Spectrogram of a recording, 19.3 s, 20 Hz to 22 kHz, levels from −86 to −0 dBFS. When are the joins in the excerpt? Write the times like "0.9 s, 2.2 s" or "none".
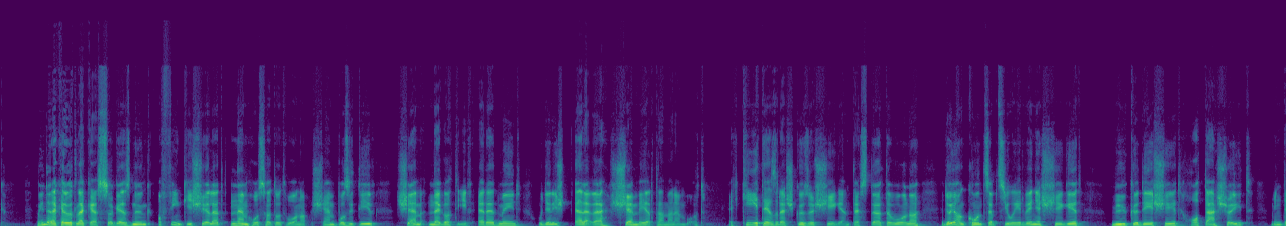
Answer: none

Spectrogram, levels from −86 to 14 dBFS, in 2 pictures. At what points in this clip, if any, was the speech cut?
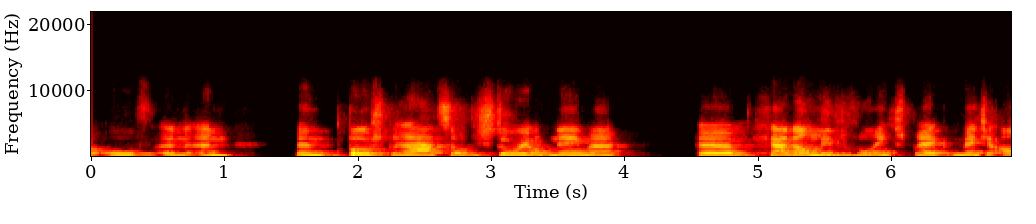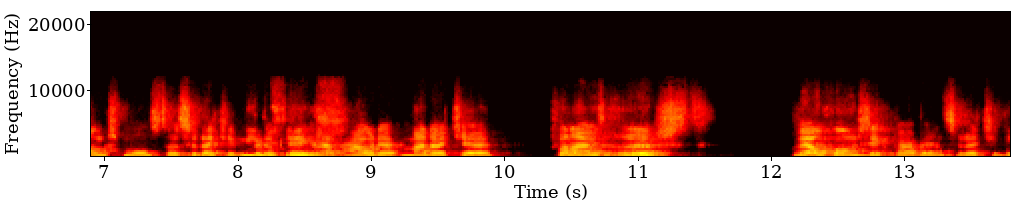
none

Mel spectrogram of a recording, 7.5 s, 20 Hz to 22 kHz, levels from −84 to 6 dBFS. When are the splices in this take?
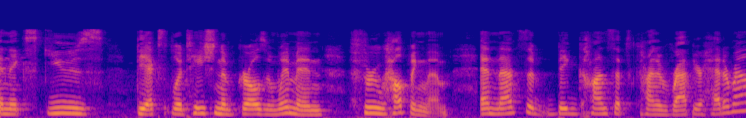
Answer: none

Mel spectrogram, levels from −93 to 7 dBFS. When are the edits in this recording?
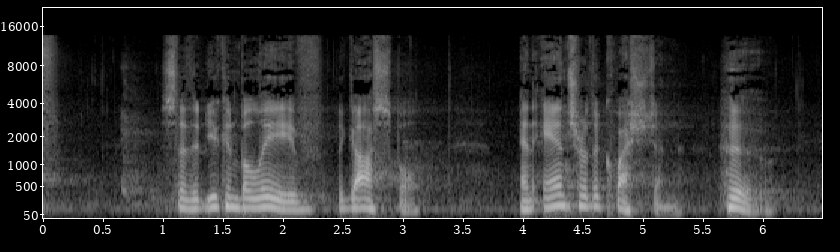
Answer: none

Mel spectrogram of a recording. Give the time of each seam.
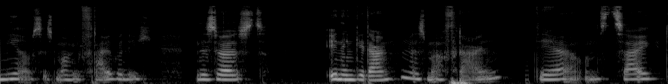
1.8 s, 5.3 s

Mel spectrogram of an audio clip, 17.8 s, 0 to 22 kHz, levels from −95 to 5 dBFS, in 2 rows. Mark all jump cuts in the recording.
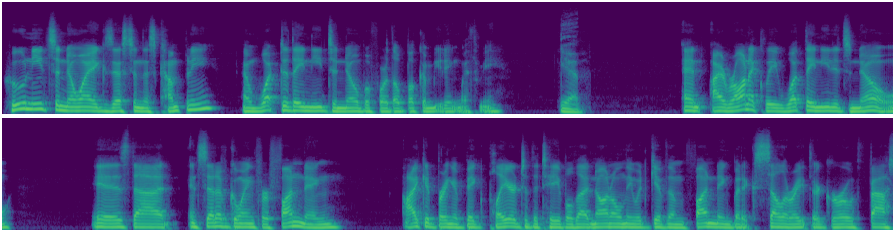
none

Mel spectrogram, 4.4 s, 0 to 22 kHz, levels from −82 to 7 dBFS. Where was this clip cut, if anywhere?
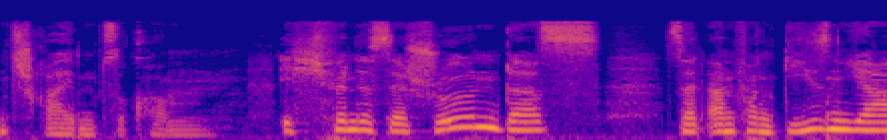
1.3 s

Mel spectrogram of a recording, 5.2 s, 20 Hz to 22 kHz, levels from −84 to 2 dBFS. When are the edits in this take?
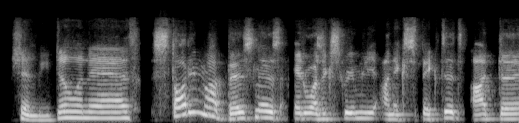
1.4 s, 2.9 s

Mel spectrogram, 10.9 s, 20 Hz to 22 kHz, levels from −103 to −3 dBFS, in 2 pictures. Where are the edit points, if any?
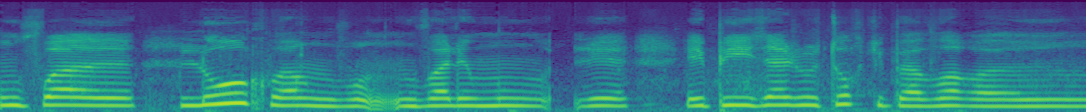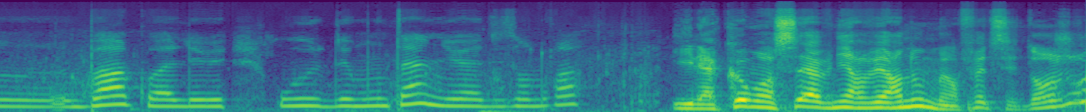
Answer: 0.9 s, 8.7 s

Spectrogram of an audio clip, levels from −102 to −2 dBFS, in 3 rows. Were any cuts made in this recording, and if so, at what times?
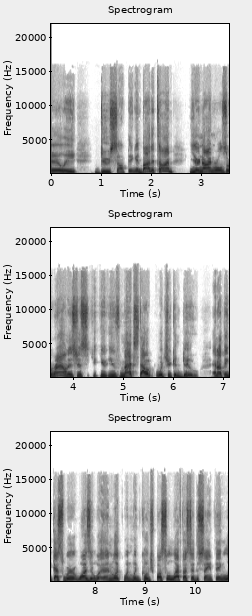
none

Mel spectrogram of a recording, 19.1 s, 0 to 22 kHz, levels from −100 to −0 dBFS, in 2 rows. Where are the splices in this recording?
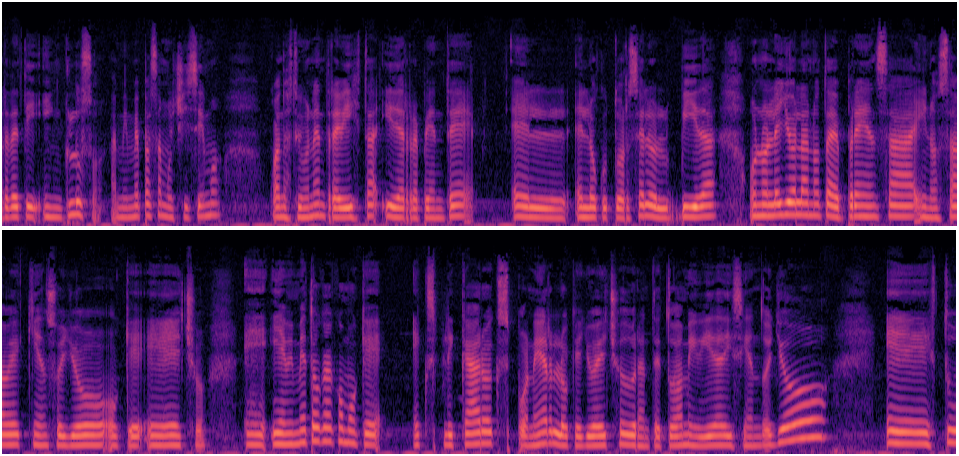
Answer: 12.0 s

